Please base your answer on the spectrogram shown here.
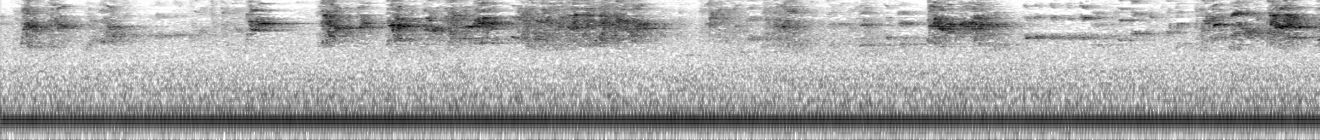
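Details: Shrill, scratchy squawks and chatter from a yellow-collared lovebird come in irregular bursts, some dense and noisy, over a continuous low electrical hum.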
